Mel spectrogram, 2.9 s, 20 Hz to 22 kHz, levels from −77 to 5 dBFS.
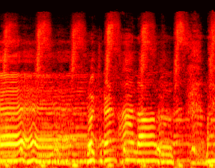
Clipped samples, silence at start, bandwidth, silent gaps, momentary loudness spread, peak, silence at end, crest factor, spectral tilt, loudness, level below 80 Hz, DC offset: under 0.1%; 0 s; 17 kHz; none; 6 LU; 0 dBFS; 0 s; 14 dB; -5 dB/octave; -15 LUFS; -38 dBFS; under 0.1%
